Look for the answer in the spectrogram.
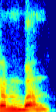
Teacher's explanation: Раби Моше бен Нахман называется Рамбан на второй слог ударения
